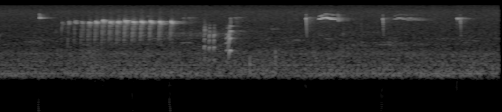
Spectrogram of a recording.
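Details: Sharp-billed treehunter giving a short, high, rapid trill that swells in volume for about a second and a half. Scattered thin high chips and whistles follow over a steady background hiss.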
